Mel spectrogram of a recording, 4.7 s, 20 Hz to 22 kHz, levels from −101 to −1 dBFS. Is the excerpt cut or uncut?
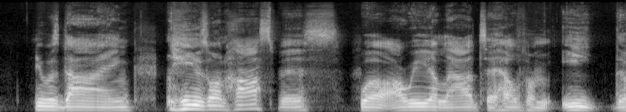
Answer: cut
